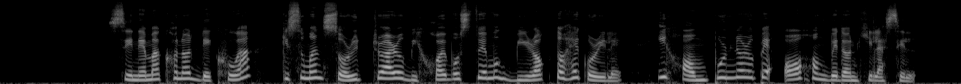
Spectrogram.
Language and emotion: Assamese, disgusted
